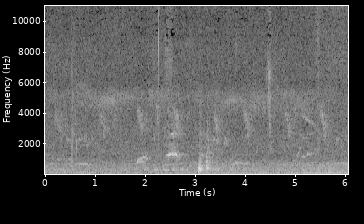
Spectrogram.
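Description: Small birds chirping, many short quick chirps over a steady low hum, with a louder sudden sound about three seconds in.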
